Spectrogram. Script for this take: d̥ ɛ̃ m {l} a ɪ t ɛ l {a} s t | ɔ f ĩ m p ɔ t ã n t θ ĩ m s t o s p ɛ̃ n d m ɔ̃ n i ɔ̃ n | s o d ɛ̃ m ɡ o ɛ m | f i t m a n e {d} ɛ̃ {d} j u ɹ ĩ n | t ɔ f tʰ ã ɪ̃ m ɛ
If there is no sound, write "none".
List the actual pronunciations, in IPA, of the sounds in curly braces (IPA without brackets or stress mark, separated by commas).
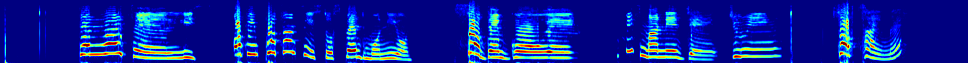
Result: ɹ, i, d͡ʒ, d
